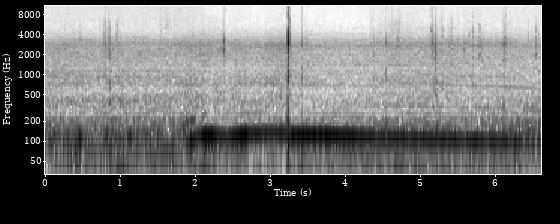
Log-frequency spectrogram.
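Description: Hyundai Genesis Coupe's engine heard from inside the cabin while driving: a steady low hum whose pitch steps up about two seconds in as the car accelerates, then slowly sinks back. A single sharp click sounds a little past the middle.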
